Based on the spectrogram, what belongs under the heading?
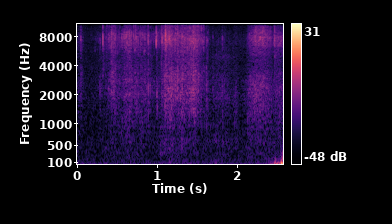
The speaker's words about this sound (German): So, ein weißes, schmaleres Päckchen. Nehmen wir mal auf. Oh, das lässt sich schön öffnen.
